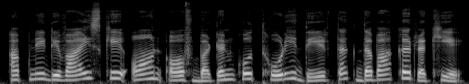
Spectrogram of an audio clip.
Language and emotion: Hindi, neutral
